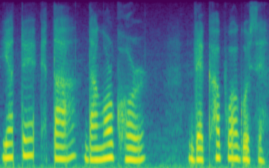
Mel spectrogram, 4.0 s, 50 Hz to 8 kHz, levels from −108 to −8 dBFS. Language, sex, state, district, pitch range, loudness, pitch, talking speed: Assamese, female, Assam, Sonitpur, 205-240 Hz, -16 LUFS, 220 Hz, 105 wpm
